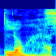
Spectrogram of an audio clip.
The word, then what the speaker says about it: LOHAS: Café Lojas se escribe L-O-H-A-S. – Café Lojas. Así es.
